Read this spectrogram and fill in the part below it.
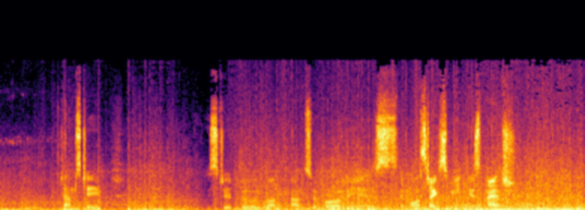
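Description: Explosions boom and crackle.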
